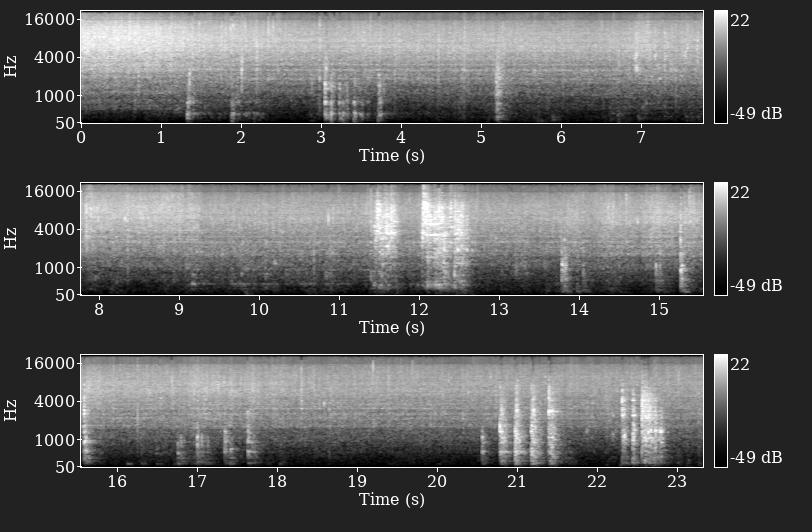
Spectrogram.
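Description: Food-processed garlic and half an onion sizzle steadily in a hot pan, a close, continuous frying hiss broken by occasional stirring scrapes and clinks, with no voices over it.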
